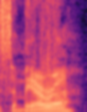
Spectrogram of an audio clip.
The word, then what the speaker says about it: Samara: be uh i think a samara samara's bad side that's how you pronounce her name um so nobody wants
